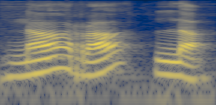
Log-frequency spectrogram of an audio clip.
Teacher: हमारी जो जबान का अगला भाग है वो ऊपर मसूड़े को स्पर्श करेगा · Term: बत्स्य व्यंजन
